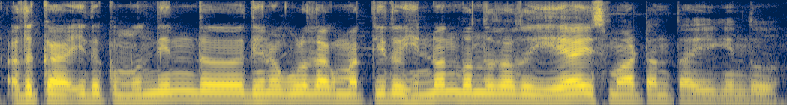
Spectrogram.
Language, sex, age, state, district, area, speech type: Kannada, male, 45-60, Karnataka, Bidar, urban, spontaneous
